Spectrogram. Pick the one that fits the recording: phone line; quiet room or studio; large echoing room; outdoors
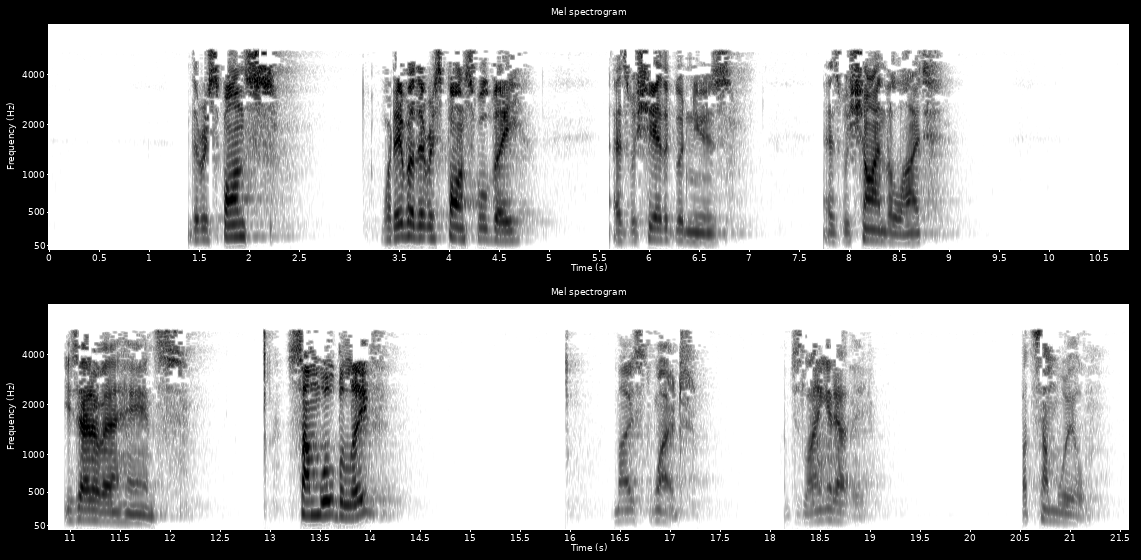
large echoing room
